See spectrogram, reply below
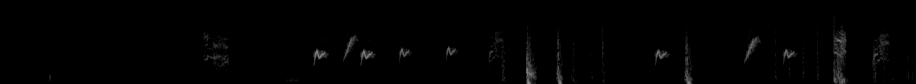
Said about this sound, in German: Oh, das wollte ich nicht, Papagei. So, jetzt habe ich auf jeden Fall hier ein paar Papagei gespawnt.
